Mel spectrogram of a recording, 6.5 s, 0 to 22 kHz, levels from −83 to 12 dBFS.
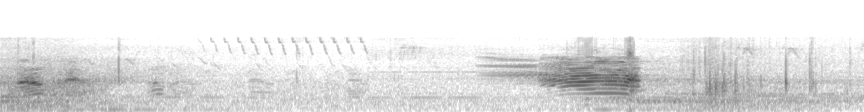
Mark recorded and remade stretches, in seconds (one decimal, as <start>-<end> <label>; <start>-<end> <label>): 0.0-6.5 recorded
